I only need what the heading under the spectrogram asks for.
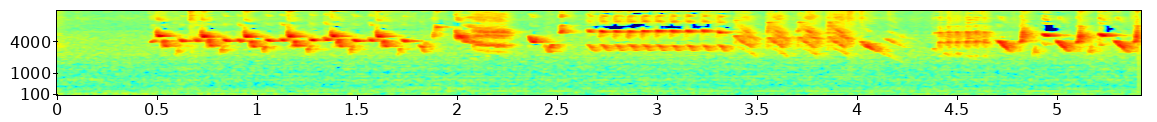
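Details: European goldfinch male marking territory while the female sits on the nest; bright twittering song of rapid repeated chirps and liquid trills high in pitch, with buzzy notes mid-phrase, over a low steady hum.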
